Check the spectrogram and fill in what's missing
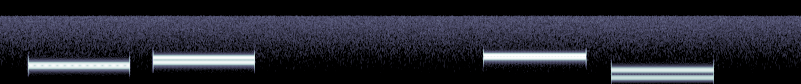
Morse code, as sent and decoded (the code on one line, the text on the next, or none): none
